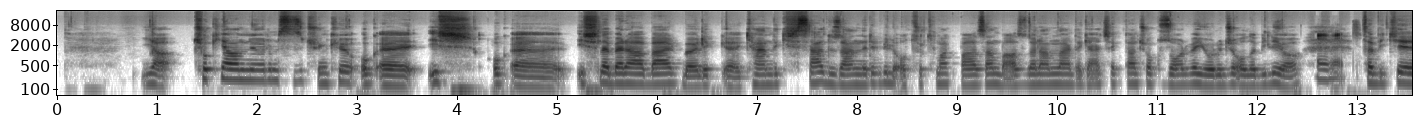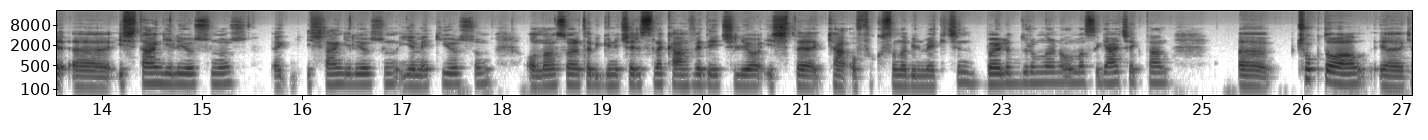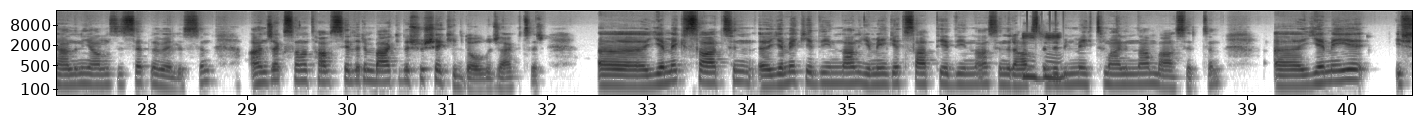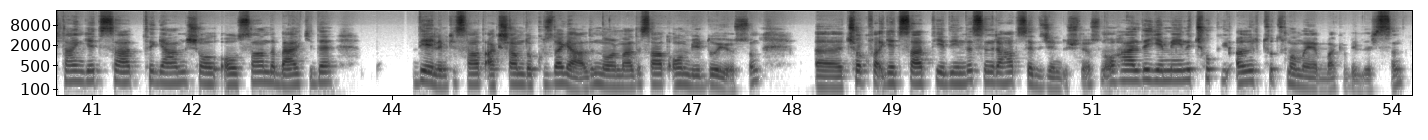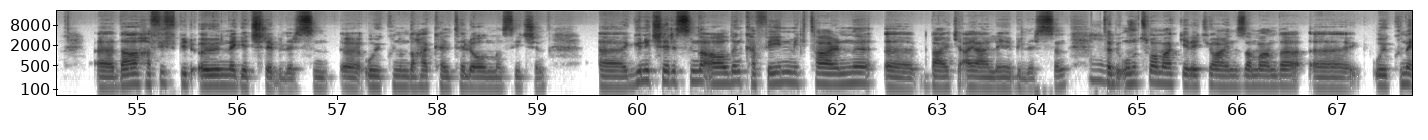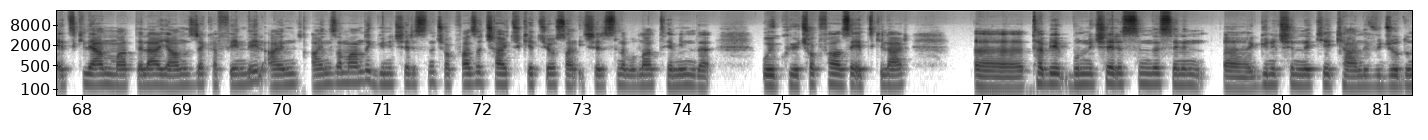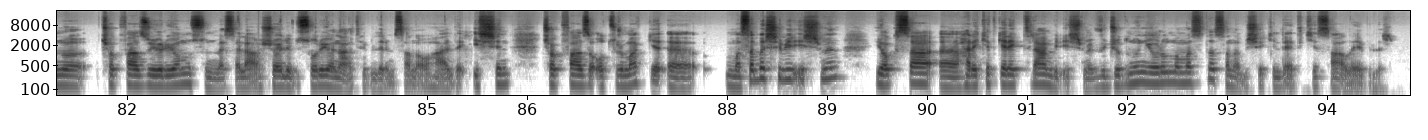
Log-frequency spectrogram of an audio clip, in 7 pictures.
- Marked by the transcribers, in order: other background noise; tapping; distorted speech; "tein" said as "temin"; static
- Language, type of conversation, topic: Turkish, advice, Neden uzun süre uyuyamıyorum ve sabahları bitkin hissediyorum?
- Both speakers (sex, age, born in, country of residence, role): female, 40-44, Turkey, Portugal, user; male, 20-24, Turkey, Germany, advisor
